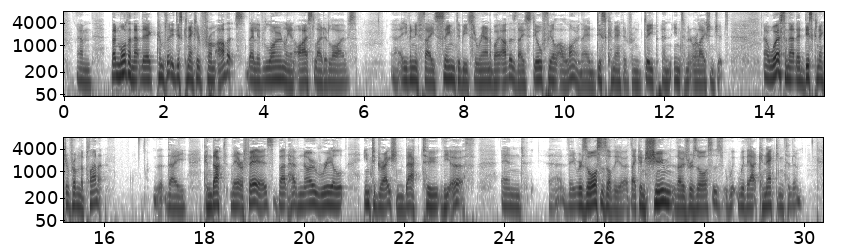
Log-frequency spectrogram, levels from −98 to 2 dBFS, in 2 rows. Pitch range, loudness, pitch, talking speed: 110-135 Hz, -23 LUFS, 125 Hz, 150 wpm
